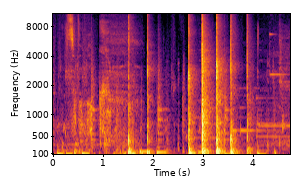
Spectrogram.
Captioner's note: slap slap slap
